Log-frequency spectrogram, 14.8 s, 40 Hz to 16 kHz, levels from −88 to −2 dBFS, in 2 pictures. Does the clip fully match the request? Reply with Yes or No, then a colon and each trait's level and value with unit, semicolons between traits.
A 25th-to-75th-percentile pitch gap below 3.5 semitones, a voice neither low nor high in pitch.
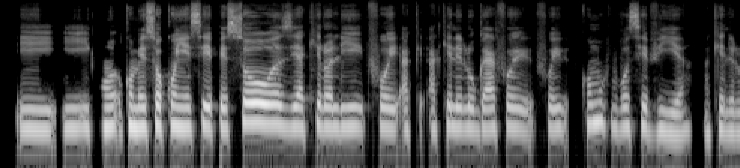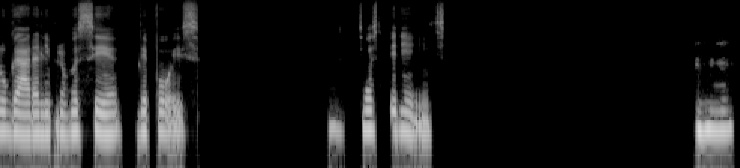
Yes: average, 2.7 semitones; medium, 165 Hz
